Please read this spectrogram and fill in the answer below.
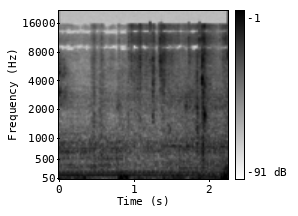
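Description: A steady low hum with a rumble beneath it, with a few faint light ticks.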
